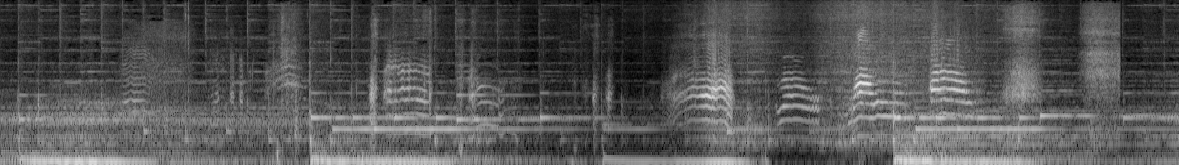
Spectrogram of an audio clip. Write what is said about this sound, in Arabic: عاوز أفتح لكني خايف لأني سامع جوه الأوضة صوت قطة. احنا ما عندناش قطط.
